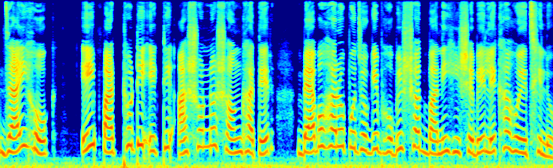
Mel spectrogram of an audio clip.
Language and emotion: Bengali, neutral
